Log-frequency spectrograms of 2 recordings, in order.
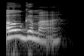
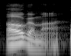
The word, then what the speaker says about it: Ogema: Ogema. Did you hear that? – Ogema. – Ogema. Okay. Just like I thought.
